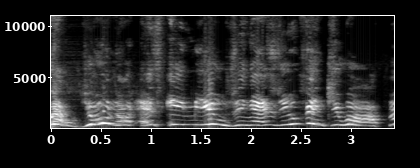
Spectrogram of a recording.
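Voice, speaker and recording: A man does a cartoonish character voice at an extremely high pitch. He speaks at a fairly slow pace. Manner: indignant.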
